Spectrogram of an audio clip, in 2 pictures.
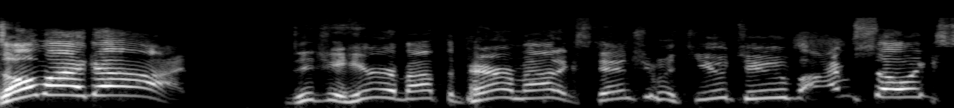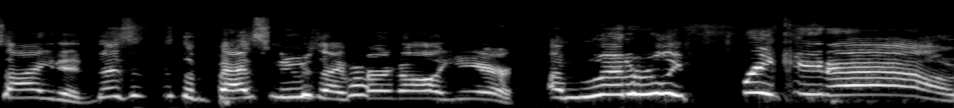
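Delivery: play-acted, very high-pitched sarcastic gushing. Reading a listener's chat message aloud, imitating sarcastic excitement. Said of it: "I know sarcasm when I hear it".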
